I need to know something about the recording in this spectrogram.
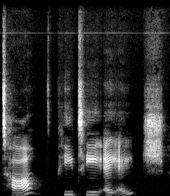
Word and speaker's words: Ptah: It's pronounced Ta, Ptah, is a Okay.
